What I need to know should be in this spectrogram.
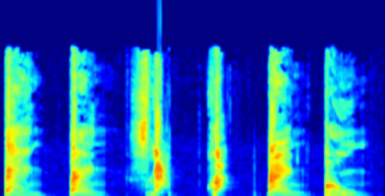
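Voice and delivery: loud, punchy gun-like noises; imitated bangs. A narrator's reading. Storyteller imitating chestnuts bursting, loud sudden bangs. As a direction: fire off each word like an explosion. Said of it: "there sounded this noise".

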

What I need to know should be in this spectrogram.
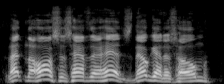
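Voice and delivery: bawled. A narrator's reading. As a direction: call it out over a storm. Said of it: "He leaned close to bawl".

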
